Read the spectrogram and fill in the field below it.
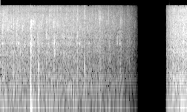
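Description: Cumin seeds and chopped onion frying in oil in a pan, a steady, fairly quiet crackling sizzle that cuts out briefly to silence before resuming.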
